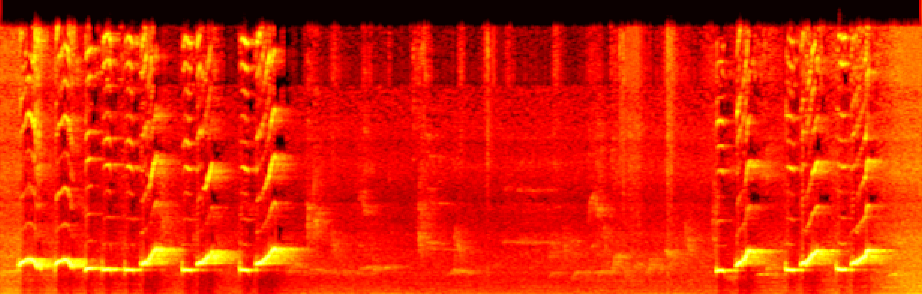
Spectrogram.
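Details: Greater green leafbird song used as a lure to provoke other birds: loud, clear whistled notes sliding upward come in rapid repeated phrases. A quieter gap follows in the middle, then the ringing upslurred whistles return.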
